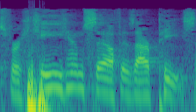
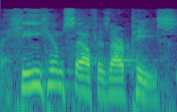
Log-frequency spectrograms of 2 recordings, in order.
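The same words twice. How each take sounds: First: "he" hit hard at the start, the line slow and louder; slow, emphatic "he himself"; stress on he. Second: "He" pushed first, the rest slow and weighted; measured, emphatic "He himself"; stress on he. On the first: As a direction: lean on "he", then let "is our peace" fall. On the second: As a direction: start strong on "He himself", then slow down. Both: Shown as a demonstration. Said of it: "that's where the emphasis is".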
